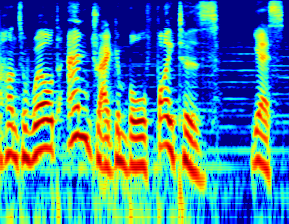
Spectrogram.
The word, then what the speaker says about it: FighterZ: for both monster hunter world and Dragon Ball fighters yes fighters as though there's EDD at the end is an S that's the official pronunciation of it according to banana demco but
